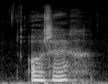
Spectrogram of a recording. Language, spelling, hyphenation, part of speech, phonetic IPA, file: Czech, ořech, o‧řech, noun, [ˈor̝ɛx], Cs-ořech.ogg
- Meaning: nut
